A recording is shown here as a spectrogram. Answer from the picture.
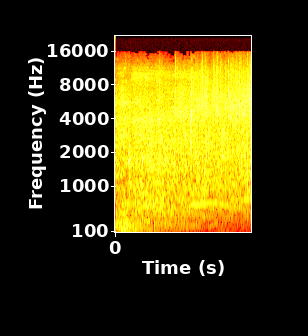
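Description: An audience applauding, starting as the preceding speech ends.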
